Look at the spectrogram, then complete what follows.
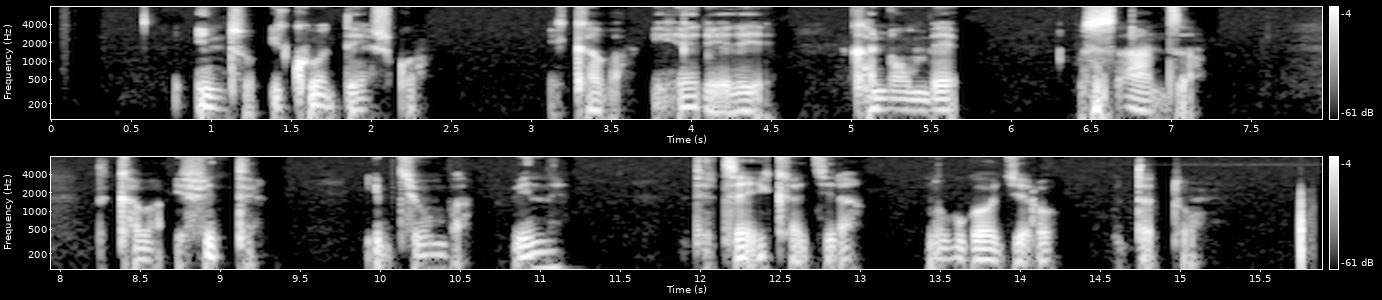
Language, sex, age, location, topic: Kinyarwanda, male, 25-35, Kigali, finance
